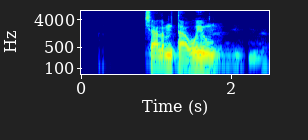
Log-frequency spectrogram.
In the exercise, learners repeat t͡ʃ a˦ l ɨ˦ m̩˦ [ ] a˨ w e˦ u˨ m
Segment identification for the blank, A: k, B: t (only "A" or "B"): B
